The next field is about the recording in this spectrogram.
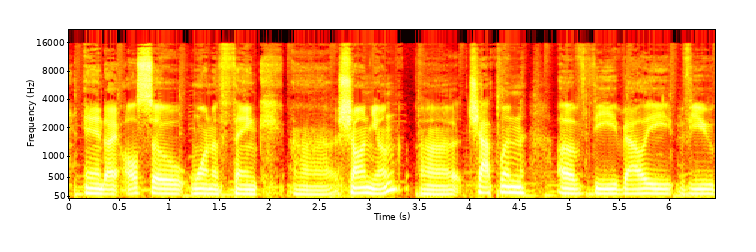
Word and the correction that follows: Jung: And do you say Young? – Jung. – Dang it. – Hard J. That's okay. My mistakes. I want to introduce Sean Jung, who is the chaplain of the Valley View Cancer Center, and also Gregory Cowan, co-owner of Defiance Rafting.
